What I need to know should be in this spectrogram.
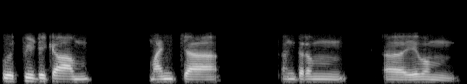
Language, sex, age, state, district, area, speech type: Sanskrit, male, 45-60, Karnataka, Bangalore Urban, urban, conversation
